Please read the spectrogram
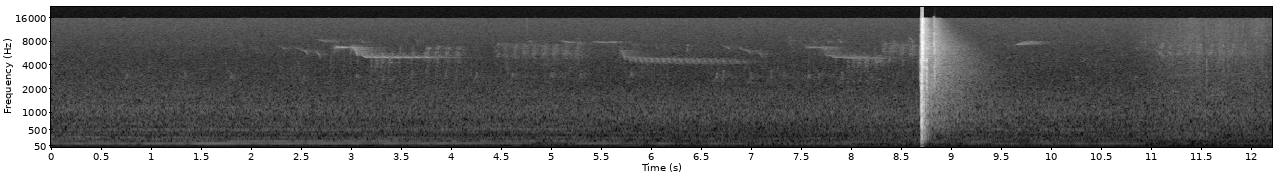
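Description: A single shot from a Walther RM8 pre-charged pneumatic air rifle: one sharp crack about nine seconds in that dies away quickly, a squirrel being shot at the feeder.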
